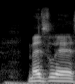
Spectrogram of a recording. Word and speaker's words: Meslier: Meslier silent S at end as well, apparently.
